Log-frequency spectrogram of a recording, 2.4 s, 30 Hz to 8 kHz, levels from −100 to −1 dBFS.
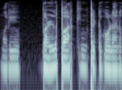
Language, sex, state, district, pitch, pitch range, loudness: Telugu, male, Andhra Pradesh, Krishna, 120 Hz, 115-120 Hz, -22 LUFS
